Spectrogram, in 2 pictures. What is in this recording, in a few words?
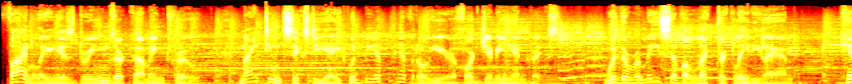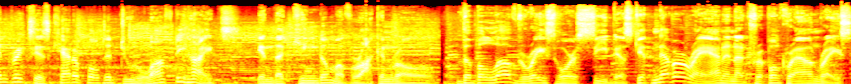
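narration, male voice talent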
